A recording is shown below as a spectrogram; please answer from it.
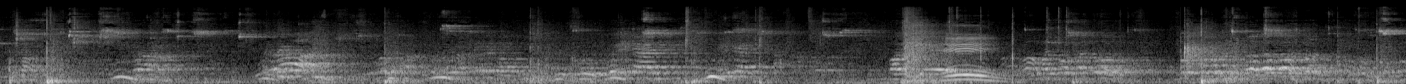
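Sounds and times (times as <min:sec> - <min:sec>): basketball bouncing on floor: 0:00.1 - 0:00.8.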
